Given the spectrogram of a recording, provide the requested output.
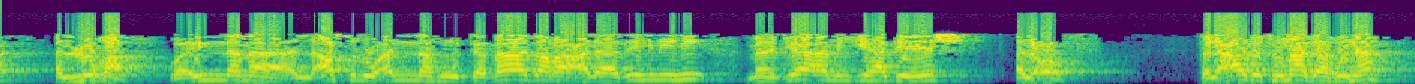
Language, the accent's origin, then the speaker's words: Arabic; Hejaz, Saudi Arabia; هذه عندنا في الحجاز حتى لو خرج بها إلى مكان قريب ليس فيها شيء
